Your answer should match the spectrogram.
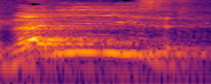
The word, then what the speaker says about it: valise: Oh, mais bien sûr, c'est une valise. Il ne faut jamais oublier sa valise en partant en voyage. Valise, il y a 3 syllabes, n'oubliez pas. Va-li-ze. Vous entendez le Z?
